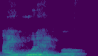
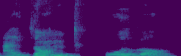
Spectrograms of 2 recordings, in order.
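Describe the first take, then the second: First: Slow, clear correct form; careful slow model. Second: Slowly spelled-out error; drawn-out incorrect form; slow wrong example. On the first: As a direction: model the right sentence slowly. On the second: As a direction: say the mistake slowly. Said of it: "No dice". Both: Shown as a demonstration.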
